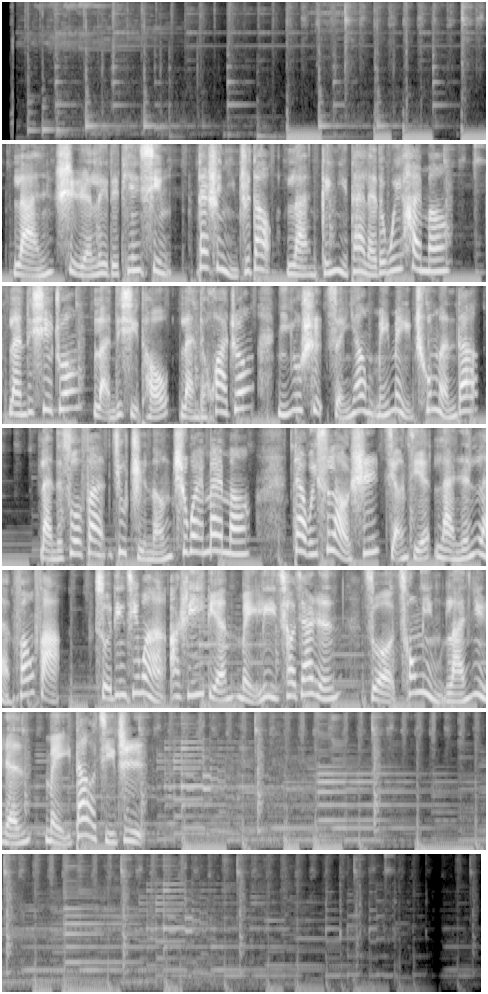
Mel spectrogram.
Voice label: 俏皮类轻松随意俏皮; 广告 > 栏目导视

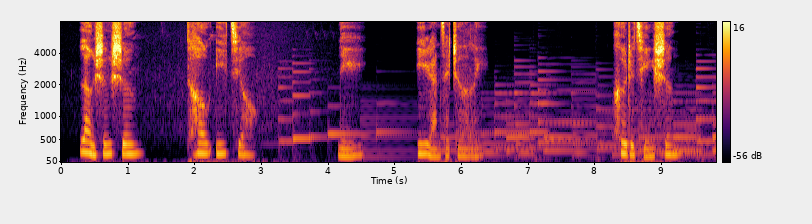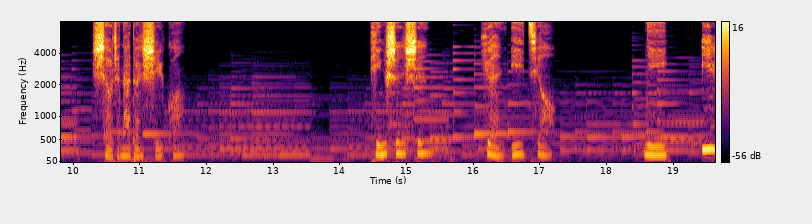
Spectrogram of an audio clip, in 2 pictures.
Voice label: 城市宣传独白 抒情浪漫唯美 甜度; 鼓浪屿城市宣传; 城市宣传片

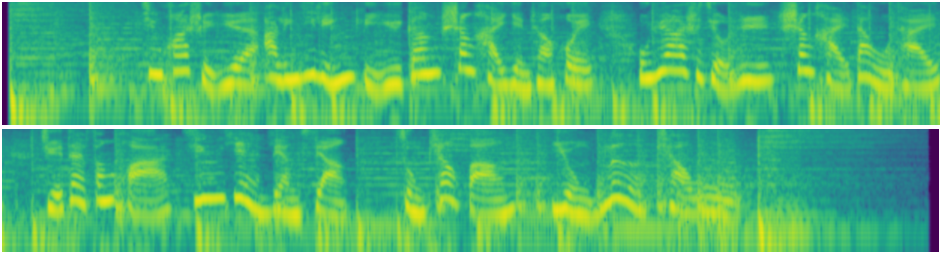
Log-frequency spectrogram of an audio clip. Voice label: 节奏类高雅气质磁性 活动预告

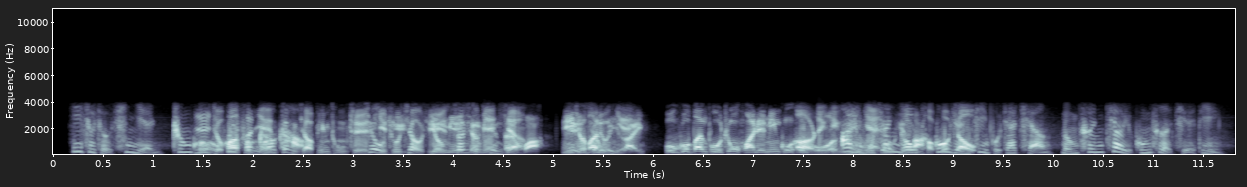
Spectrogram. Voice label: 电台; 改革开放

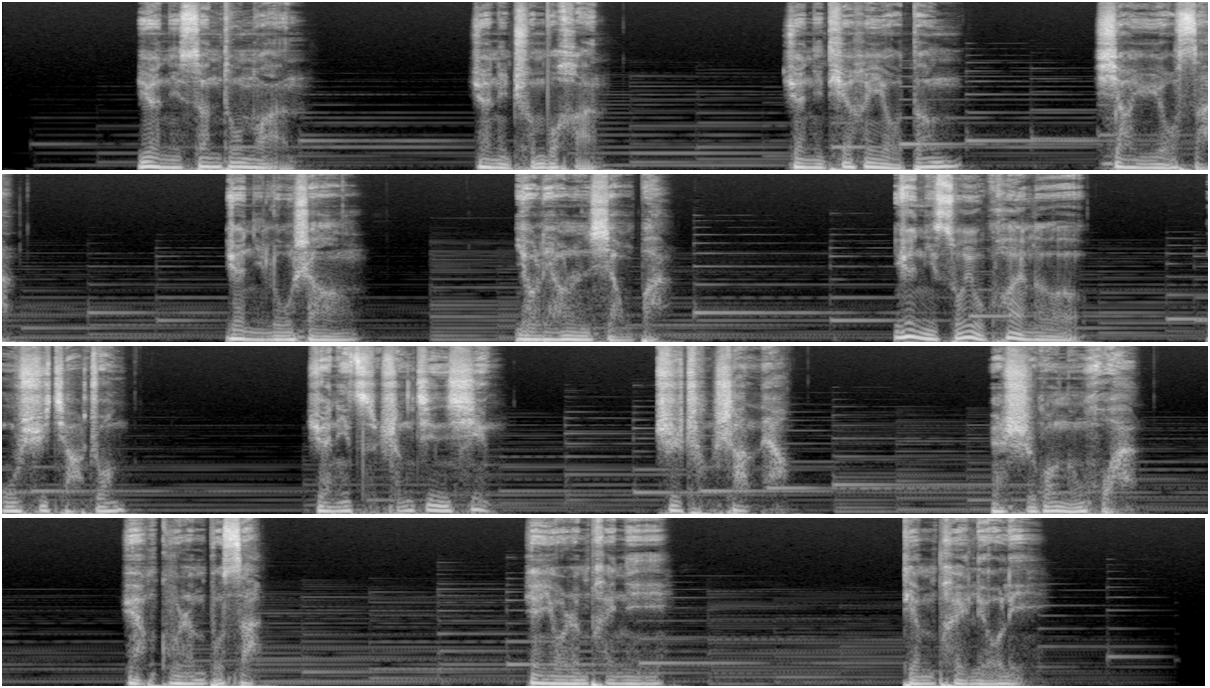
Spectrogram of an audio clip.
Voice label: 广告 温情; 企业形象

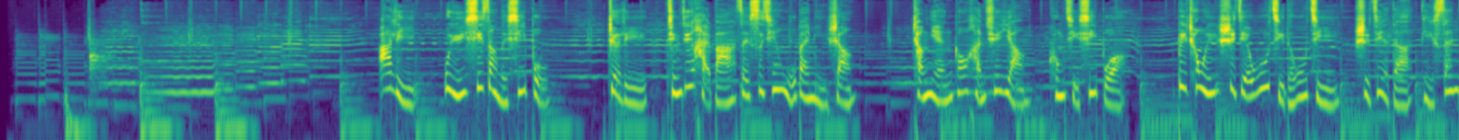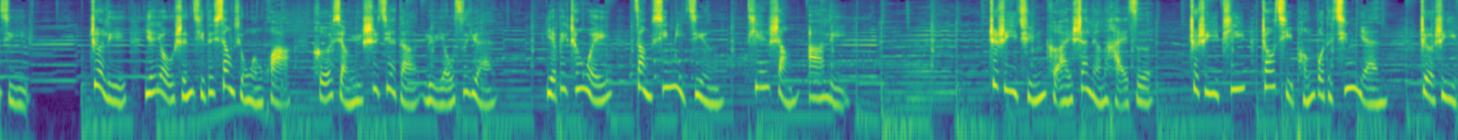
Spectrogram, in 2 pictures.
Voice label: 记录类; 阿里志愿者

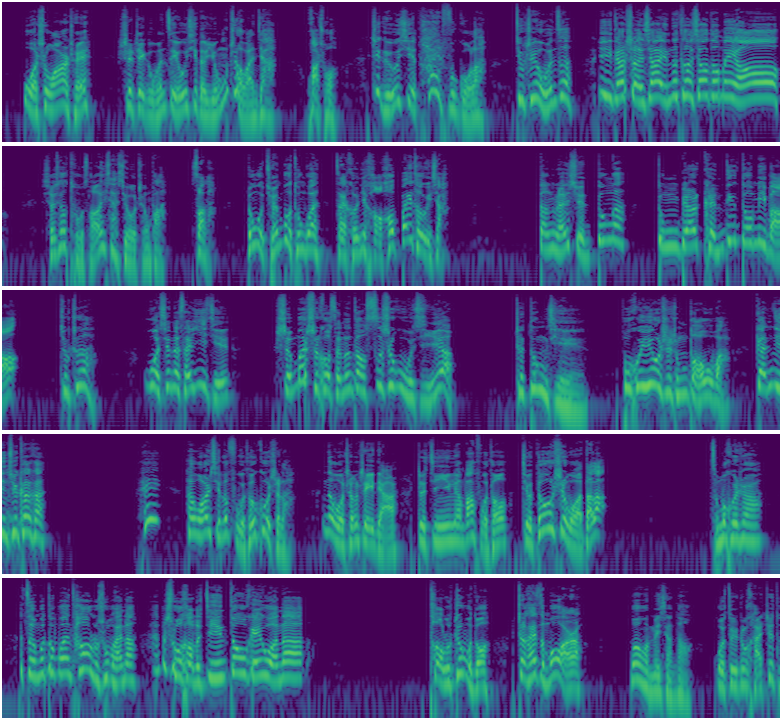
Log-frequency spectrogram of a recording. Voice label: 角色 游戏第一人称

